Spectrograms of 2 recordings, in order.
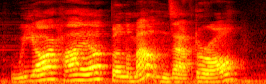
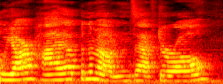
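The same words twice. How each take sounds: First: It is said at a slower pace. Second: It is said at a faster pace.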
